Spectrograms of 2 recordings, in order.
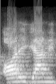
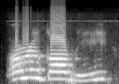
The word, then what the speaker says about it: origami: Origami, Japanese pronunciation. Be a little louder, please. Origami, Japanese pronunciation. Origami or origami. From ori means folding and kami means meaning paper. Kami changes to gami due to rendaku.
